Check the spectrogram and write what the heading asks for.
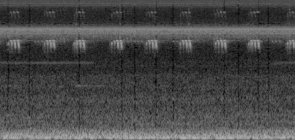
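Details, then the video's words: Short stretch of nighttime cricket chirping: bright pulses repeating about every half second against steady high trilling and low background rumble. "night crickets asmr"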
